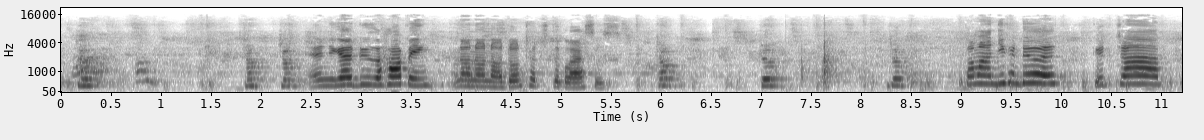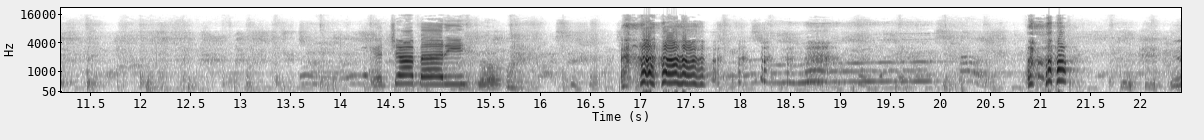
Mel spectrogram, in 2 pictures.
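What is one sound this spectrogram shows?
Bare feet thump on a soft floor mat as a man hops.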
